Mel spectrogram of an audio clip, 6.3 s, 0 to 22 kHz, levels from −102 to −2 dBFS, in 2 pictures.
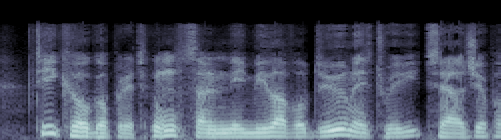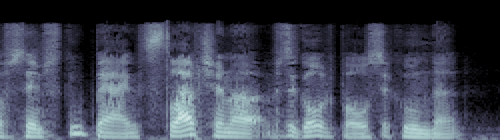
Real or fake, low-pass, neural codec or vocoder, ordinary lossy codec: fake; 10.8 kHz; codec, 16 kHz in and 24 kHz out, 0.4 kbps, LongCat-Audio-Codec, four codebook decoder; AAC, 32 kbps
